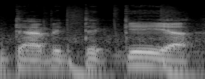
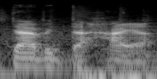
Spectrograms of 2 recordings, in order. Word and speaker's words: David de Gea: got David DEA or some people call him David de gear or David de gear or David DEA but it's David DEA that's how you pronounce it there you go you learn something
